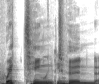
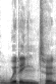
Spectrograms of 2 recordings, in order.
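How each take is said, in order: First: The middle t sounds are crisp, clear t sounds. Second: The middle t sounds are soft, like a d. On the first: The speaker calls it right. "Whittington, not" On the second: The speaker calls it wrong. "There's no D's in my name"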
